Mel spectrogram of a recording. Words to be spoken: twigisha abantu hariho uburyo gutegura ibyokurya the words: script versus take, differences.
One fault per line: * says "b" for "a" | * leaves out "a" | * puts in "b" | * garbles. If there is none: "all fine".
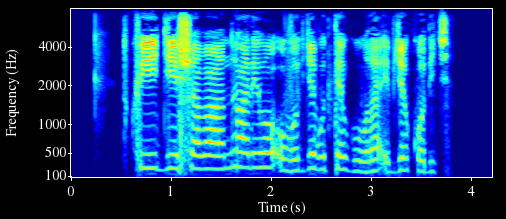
all fine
